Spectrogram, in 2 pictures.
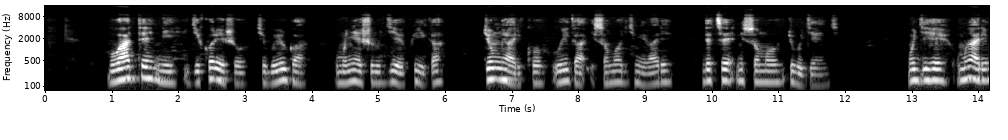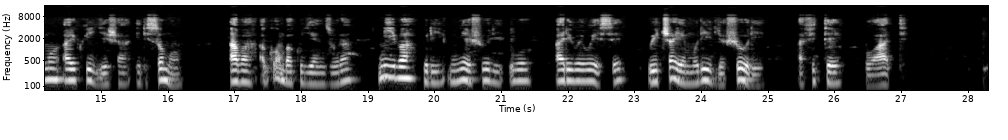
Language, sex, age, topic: Kinyarwanda, male, 18-24, education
